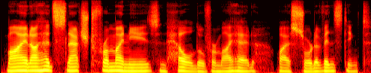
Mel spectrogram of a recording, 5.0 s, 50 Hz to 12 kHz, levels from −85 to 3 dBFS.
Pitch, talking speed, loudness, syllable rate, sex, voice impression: 120 Hz, 205 wpm, -18 LUFS, 4.4 syllables/s, male, masculine, slightly young, adult-like, slightly thick, slightly tensed, slightly weak, slightly dark, slightly hard, slightly clear, slightly fluent, cool, intellectual, very refreshing, sincere, calm, friendly, reassuring, slightly wild, slightly lively, kind, slightly modest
